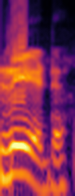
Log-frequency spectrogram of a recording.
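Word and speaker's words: read: ये नॉट है तो नॉट लिख देंगे क्योंकि निगेटिव है, और रीडिंग है इसका क्या हो जाएगा, वर्ब 3 रेड, स्पेलिंग वही होगा लेकिन पढ़ेंगे रेड, अर्थात ए novel is नॉट रेड bye Rupa.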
